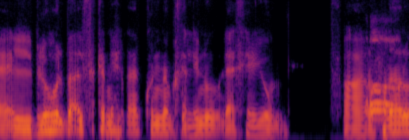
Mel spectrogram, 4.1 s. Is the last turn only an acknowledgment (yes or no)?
yes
